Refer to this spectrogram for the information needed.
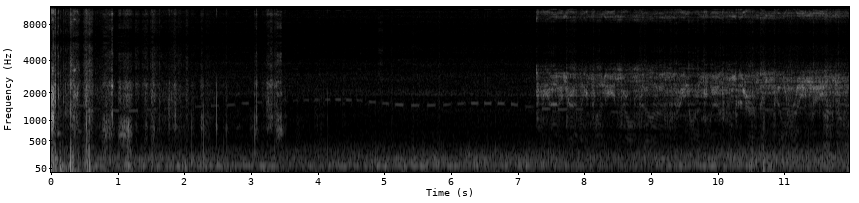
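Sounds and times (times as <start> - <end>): variometer beeping: 0.0 - 11.9.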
